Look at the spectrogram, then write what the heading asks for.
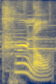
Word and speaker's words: colonel: a while ago 100 the word Colonel is spelled c-o-l-o-n-e-l it has no R and that is extremely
